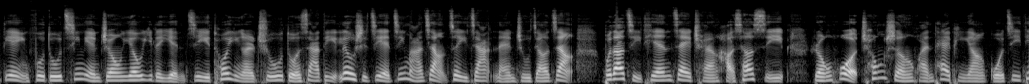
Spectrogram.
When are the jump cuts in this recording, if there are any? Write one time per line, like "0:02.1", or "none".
none

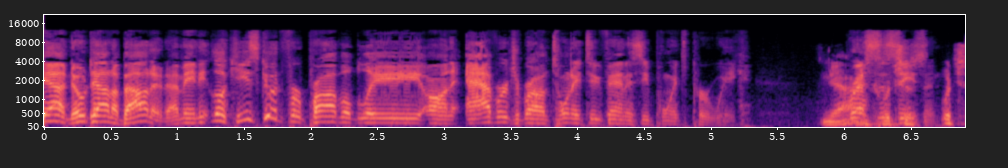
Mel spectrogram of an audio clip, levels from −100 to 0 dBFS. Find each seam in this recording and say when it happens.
none

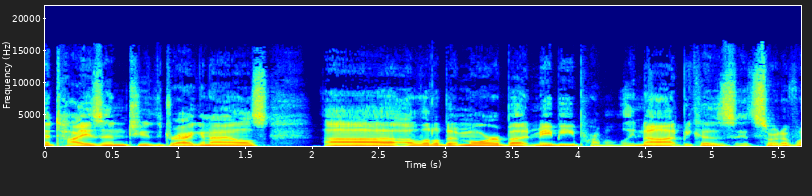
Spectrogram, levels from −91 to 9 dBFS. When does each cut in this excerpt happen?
none

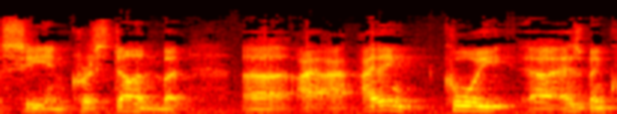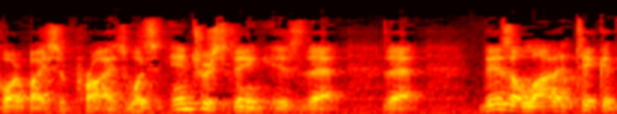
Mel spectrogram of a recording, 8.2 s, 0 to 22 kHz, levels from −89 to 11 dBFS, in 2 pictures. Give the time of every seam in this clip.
0:06.7

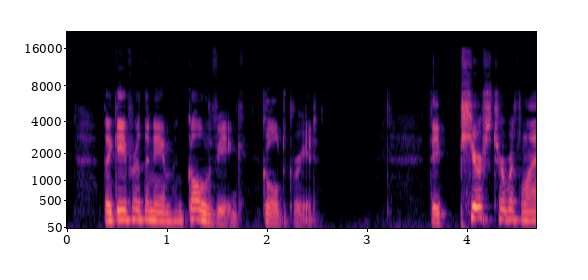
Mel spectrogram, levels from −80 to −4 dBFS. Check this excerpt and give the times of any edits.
0:01.9

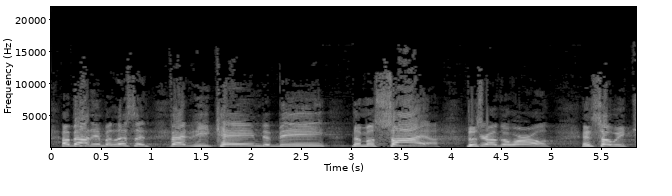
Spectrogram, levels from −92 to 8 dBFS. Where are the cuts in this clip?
0:01.2
0:04.3

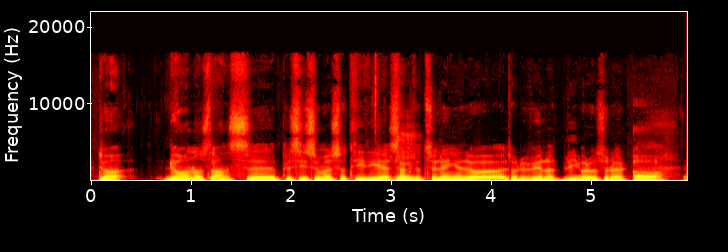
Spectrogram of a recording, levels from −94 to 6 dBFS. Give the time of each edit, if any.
0:04.2
0:04.9

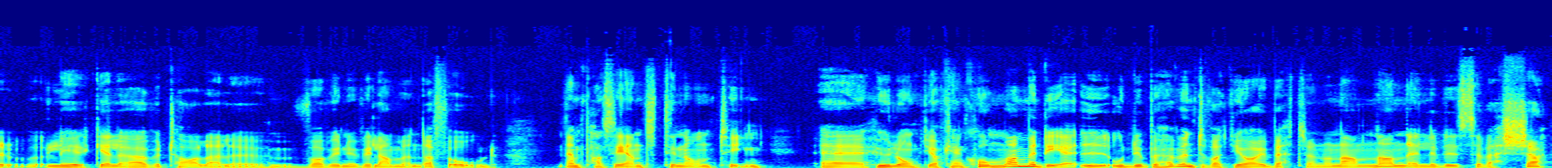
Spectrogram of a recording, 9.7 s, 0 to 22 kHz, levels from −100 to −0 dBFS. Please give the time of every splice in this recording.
0:05.9

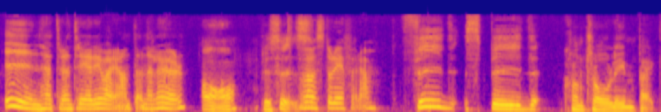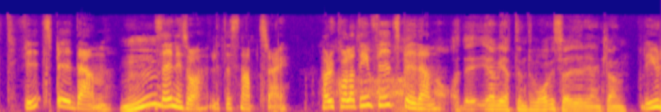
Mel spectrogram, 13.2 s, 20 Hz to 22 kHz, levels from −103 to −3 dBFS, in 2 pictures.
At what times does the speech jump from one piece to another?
none

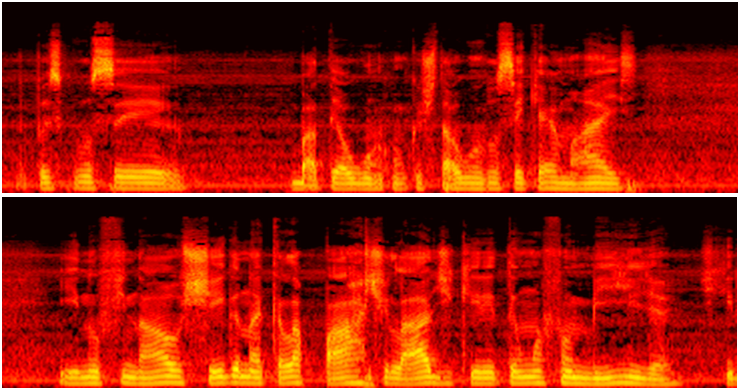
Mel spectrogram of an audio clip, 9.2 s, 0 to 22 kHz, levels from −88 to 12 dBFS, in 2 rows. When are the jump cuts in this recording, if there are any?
0:01.8
0:02.4
0:03.0

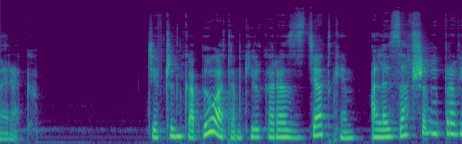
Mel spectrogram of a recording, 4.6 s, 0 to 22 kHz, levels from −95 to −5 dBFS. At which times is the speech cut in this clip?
0:03.6

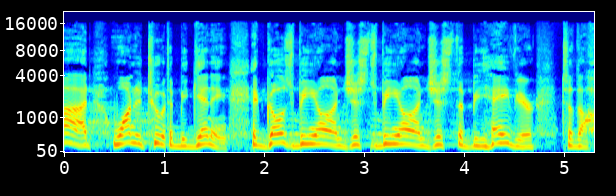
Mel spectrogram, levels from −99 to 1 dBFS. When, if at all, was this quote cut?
0:01.0
0:03.1

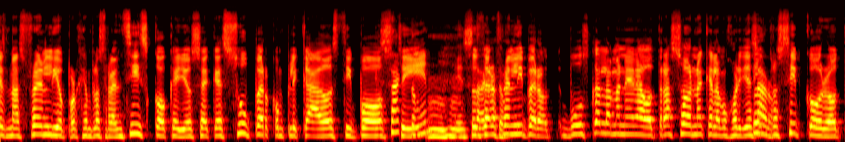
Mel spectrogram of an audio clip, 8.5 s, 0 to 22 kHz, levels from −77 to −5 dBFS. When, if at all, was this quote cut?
0:01.0

